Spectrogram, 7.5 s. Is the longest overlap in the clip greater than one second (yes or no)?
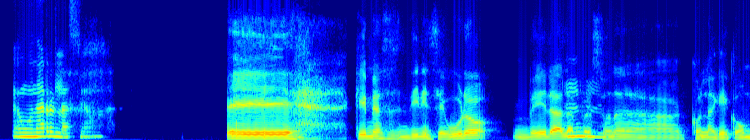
no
